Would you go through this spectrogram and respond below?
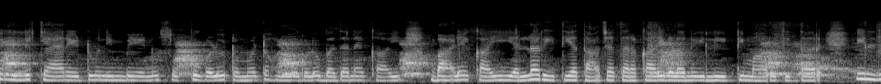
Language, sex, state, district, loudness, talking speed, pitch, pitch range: Kannada, female, Karnataka, Belgaum, -16 LUFS, 115 wpm, 195 Hz, 185-205 Hz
